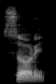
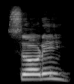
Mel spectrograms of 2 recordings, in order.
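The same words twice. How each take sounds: First: Low "সরি" dropping down; falling apology. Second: "সরি" higher and louder, lifting like a question; rising, louder "সরি" as if asking; questioning sorry. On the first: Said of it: "দুঃখ প্রকাশ করার জন্য বলছেন". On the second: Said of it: "এটা questions করছেন". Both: Shown as a demonstration.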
